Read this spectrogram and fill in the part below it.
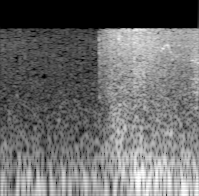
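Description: A burst of fire flares with a loud whoosh.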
